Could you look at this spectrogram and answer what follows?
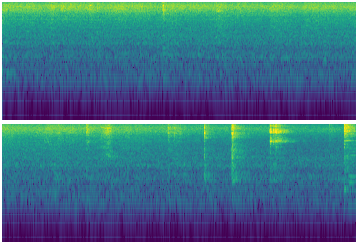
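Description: Coriander paste roasting in a pan, a constant hissing sizzle at moderate level with sparse scrapes and taps from stirring that grow more frequent toward the end, close and without speech.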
